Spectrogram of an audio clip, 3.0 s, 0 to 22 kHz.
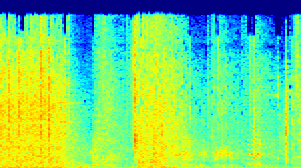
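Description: Canister barrage gunfire in the video game Entropy: Zero 2, a loud, dense burst of overlapping blasts and thuds with a couple of sharp impacts, close and continuous.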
